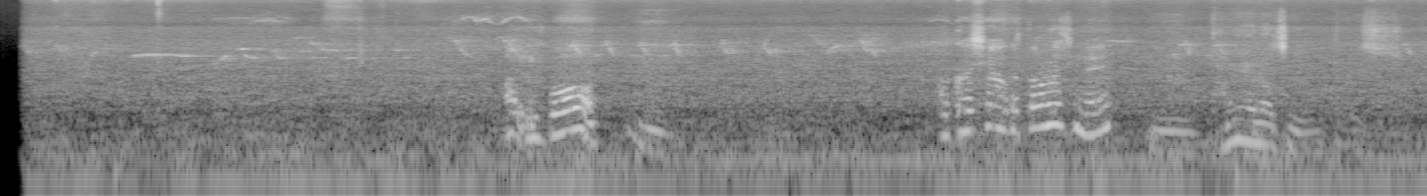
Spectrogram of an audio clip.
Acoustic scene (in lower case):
park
